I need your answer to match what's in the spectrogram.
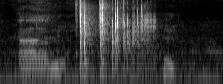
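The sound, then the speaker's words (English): A brief voice sounds first, then dice rattle in a dice cup: a quick burst of sharp, clattering clicks lasting about a second before it goes quiet. “Here is the dice cup.”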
